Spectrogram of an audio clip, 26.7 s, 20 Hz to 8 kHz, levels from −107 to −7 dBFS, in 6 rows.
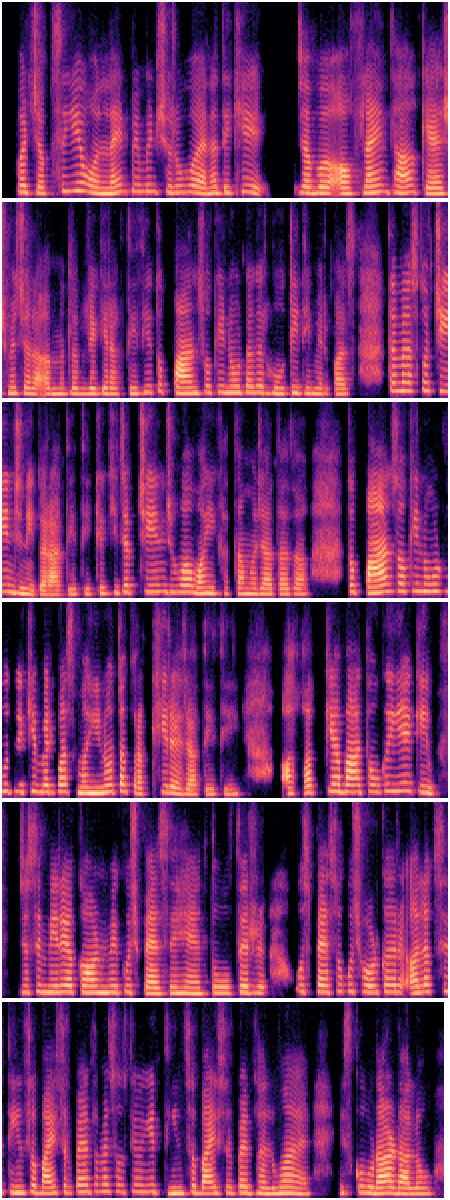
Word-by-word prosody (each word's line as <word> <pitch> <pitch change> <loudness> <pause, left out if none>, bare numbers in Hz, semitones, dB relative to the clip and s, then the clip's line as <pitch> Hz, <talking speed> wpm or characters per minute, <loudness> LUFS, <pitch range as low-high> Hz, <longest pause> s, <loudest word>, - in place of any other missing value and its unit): पर 280 - +2
जब 245 -2 -4
से 315 - -7
ये 335 +2 -2
ऑनलाइन 255 -2 +1
पेमेंट 300 -2 -8
शुरू 270 -2 -5
हुआ 275 -1 -2
है 235 - +2
ना 250 +2 0
देखिए 255 +1 -5 0.3
जब 250 -1 +1
ऑफ़लाइन 250 +3 +3
था 255 -1 +3 0.2
कैश 230 0 +1
में 245 - 0
चला 230 -3 -2
अ, 215 - -2
मतलब 215 +1 -4
लेके 220 +1 -1
रखती 225 +1 -4
थी 270 - -7
तो 305 +3 -9
500 245 +2 +5
की 270 +1 -8
नोट 260 0 0
अगर 260 0 -2
होती 235 +1 -2
थी 230 - -3
मेरे 220 -1 -4
पास 205 0 -4 0.3
तो 335 - 0
मैं 340 0 +1
उसको 335 +1 -4
चेंज 295 -6 -1
नहीं 210 -4 0
कराती 185 +1 0
थी 210 - -6
क्योंकि 240 +2 -6
जब 280 0 -1
चेंज 285 -1 -4
हुआ 280 0 +2
वहीं 240 -1 +3
ख़त्म 220 -1 -5
हो 215 - -1
जाता 205 0 -2
था, 205 -1 -4 0.4
तो 290 - -1
500 295 +5 +7
की 320 0 -6
नोट 310 0 -1
वो 315 - -2
देखिए 300 +1 -5
मेरे 285 -1 +1
पास 295 0 +3
महीनों 245 +3 +5
तक 300 - 0
रखी 225 +5 -3
रह 245 -4 +2
जाती 195 0 -3
थी। 200 +1 -7 0.5
अ - - +4 0.2
अब 265 - +3
क्या 310 -2 +4
बात 290 0 +5
हो 290 - -2
गई 315 +1 -3
है 330 +1 +1
कि 265 -2 0 0.4
जैसे 275 +2 -5
मेरे 275 0 +2
अकाउंट 265 -1 +4
में 270 - 0
कुछ 280 0 -6
पैसे 235 0 +3
हैं 235 -2 +2
तो 250 +1 0
फ़िर 260 -2 +1 0.3
उस 300 -1 -7
पैसों 285 +1 +2
को 310 0 -7
छोड़कर 285 -1 0
अलग 265 +3 +2
से 310 - -6
₹322 255 0 0
है 285 - +1
तो 305 - -10
मैं 300 - -3
सोचती 295 -1 -11
हूँ 290 - -6
ये 290 - -4
₹322 240 +1 +1
हलुआ 240 +1 +2
है 220 -2 -3 0.3
इसको 245 +2 -6
उड़ा 240 0 +7
डालो 225 -1 +1
255 Hz, 220 wpm, -23 LUFS, 235-285 Hz, 0.5 s, 500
